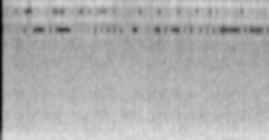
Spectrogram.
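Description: Helicopter running close by: a loud, steady rush of rotor and engine noise that starts suddenly.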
